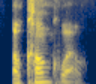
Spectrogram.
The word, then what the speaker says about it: Okonkwo: his name a lot which is pronounced chigozim Okonkwo thank you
